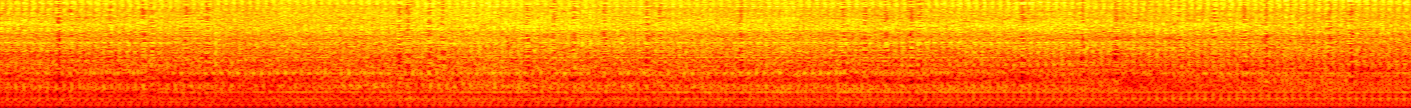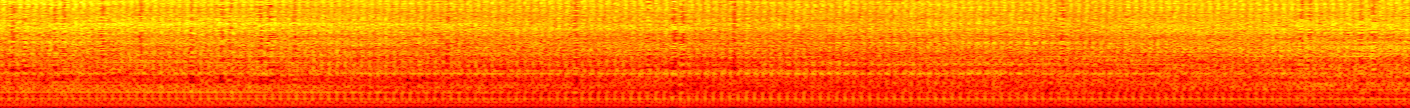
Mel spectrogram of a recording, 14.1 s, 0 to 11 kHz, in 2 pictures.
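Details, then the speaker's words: Honda Harmony II HRT216 lawn mower after carburetor and fuel system cleaning and fresh gas: steady, even run with a fast, busy beat and no stumbles. The idle seems high; the self-propel drive still does not work. "Well, I'll look at that a little more, but the Honda is back alive. Sounds pretty good. Idle might have high, but until I figure out the self-propelled."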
